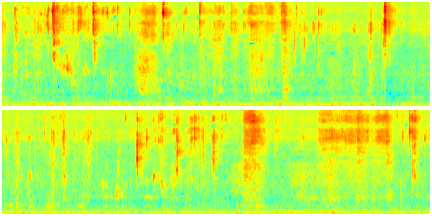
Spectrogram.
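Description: A person chewing food close to the microphone, with irregular sharp clicks.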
